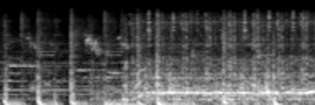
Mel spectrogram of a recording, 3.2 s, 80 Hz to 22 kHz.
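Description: A sewing machine with a fine size 70 needle and polyester thread stitches a single layer of fine fabric, running loud and close with rapid mechanical whirring, clicking starts and a steady motor hum.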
